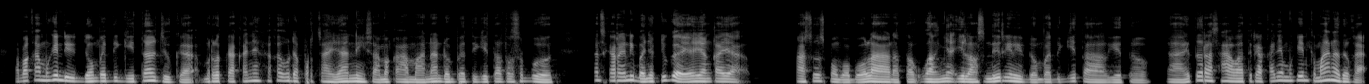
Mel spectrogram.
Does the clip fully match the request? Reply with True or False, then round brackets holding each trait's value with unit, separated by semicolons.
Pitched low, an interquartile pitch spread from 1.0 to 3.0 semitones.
False (130 Hz; 4.7 semitones)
